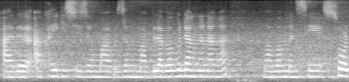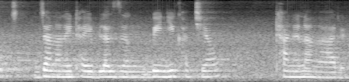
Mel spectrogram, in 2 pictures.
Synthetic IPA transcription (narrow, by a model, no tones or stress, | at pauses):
aɾɯʔa̰kʰajɡisizɯŋmabzɯŋmablabaɡɯdaŋɯnaŋa | mabamɯnsesɔt̚ | zananɯjtʰajblazɯŋbenikʰatʰijaw | tʰanɯnaŋaɾɯ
